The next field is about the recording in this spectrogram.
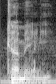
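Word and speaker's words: Khamenei: Ayatollah Ali Kamani. Say it like Kamani.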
